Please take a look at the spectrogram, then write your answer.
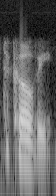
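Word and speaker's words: Tekulve: Yes, that's Tucolvi.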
